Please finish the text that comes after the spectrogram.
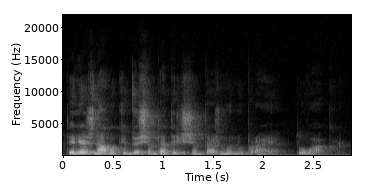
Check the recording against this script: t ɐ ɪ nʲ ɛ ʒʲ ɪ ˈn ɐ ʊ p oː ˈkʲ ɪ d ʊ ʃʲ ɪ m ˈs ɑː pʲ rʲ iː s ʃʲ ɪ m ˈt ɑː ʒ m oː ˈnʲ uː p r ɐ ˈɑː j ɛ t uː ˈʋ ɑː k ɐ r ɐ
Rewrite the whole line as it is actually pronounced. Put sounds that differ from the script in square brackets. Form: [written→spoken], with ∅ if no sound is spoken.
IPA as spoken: t ɐ ɪ nʲ ɛ ʒʲ ɪ ˈn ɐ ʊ [p→k] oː ˈkʲ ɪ d ʊ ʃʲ ɪ m [ˈs→ˈt] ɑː [pʲ→tʲ] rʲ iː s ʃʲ ɪ m ˈt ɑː ʒ m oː ˈnʲ uː p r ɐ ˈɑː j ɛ t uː ˈʋ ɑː k ɐ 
